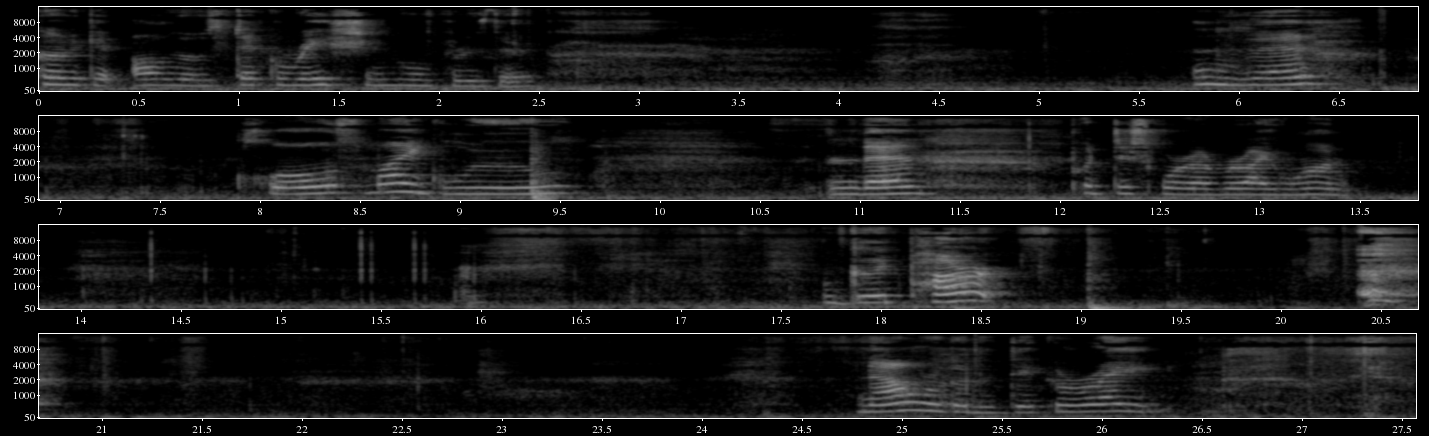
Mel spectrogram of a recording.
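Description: A young child talks nearby in a high voice, with animation.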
